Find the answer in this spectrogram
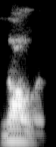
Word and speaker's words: New Orleans: That's how they say it in the South, Nolans.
